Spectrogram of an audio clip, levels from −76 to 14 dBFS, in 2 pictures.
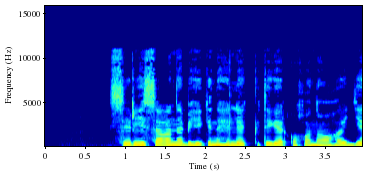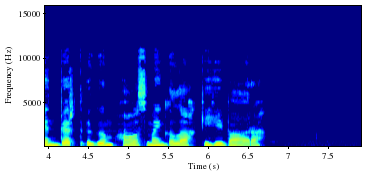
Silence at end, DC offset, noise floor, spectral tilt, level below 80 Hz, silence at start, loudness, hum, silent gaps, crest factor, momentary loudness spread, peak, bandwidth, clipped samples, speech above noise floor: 1.25 s; under 0.1%; -73 dBFS; -5.5 dB/octave; -70 dBFS; 0.8 s; -23 LUFS; none; none; 16 dB; 7 LU; -6 dBFS; 11.5 kHz; under 0.1%; 51 dB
